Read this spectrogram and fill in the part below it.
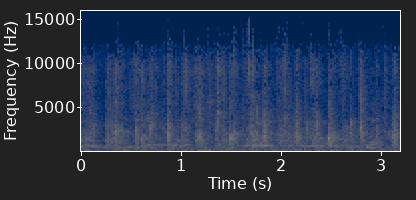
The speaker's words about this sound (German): Ja, Applaus!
